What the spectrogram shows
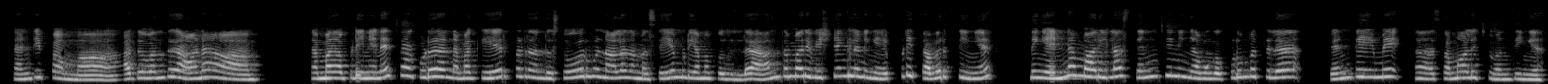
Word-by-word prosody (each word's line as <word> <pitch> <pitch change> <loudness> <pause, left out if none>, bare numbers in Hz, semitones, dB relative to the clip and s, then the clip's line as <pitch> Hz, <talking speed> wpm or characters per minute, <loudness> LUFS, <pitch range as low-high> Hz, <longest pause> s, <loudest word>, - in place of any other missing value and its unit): கண்டிப்பா 295 +5 -2 0.2
மா. 215 0 +1 0.4
அது 260 +3 -3
வந்து. 310 +4 -1 0.2
ஆனா, 290 +5 +1 1.1
நம்ம 280 +1 +5
அப்படி 285 0 -2
நினச்சா 380 +7 +1
கூட 330 +1 0 0.2
நமக்கு 285 +1 -2
ஏற்படுற 350 +1 -4
அந்த 285 -2 +1
சோர்வுனால 320 0 0
நம்ம 280 -3 +1
செய்ய 275 +3 -2
முடியாம 285 -4 +1
போதுல்ல. 240 -2 -1 0.2
அந்த 335 +7 -1
மாதிரி 375 -1 +4
விஷயங்கள 385 +4 -1
நீங்க 285 -4 +1
எப்படி 265 +11 -2
தவிர்த்தீங்க? 300 0 +1 0.5
நீங்க 310 -1 +1
என்ன 325 +9 +5
மாரி 345 -2 +4
எல்லாம் 380 +2 0
செஞ்சு 370 +6 -1
நீங்க 345 -4 -1
உங்க 260 -1 +2
குடும்பத்துல 335 0 -2 0.5
2யுமே 340 +6 +1 0.3
அ - - +1 0.2
சமாளிச்சு 295 +2 -2
வந்தீங்க? 235 -1 0
310 Hz, 135 wpm, -23 LUFS, 280-350 Hz, 1.1 s, நம்ம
